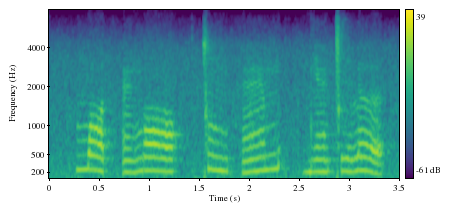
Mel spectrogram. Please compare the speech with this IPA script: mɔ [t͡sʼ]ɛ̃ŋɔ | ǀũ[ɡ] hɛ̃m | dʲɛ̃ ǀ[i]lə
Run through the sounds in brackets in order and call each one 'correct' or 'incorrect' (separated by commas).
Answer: correct, incorrect, correct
